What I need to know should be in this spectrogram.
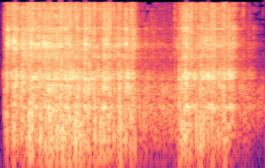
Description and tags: Cup with Random Stuff
Cup full of office supplies being shaken up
